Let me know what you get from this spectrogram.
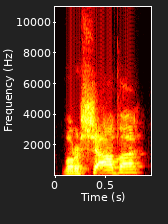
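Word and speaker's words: Warszawa: is from it's from uh varshava which is uh warsaw and that's how you pronounce it in uh in polish boroshava uh and for those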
